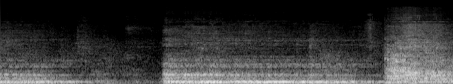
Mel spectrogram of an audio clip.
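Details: Lion and lioness pair, aged three years each, caged at Paragpur Zoo in Himachal Pradesh, India, after an animal exchange; a low, throaty roar fades, then a long powerful bout resumes and continues to the end.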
